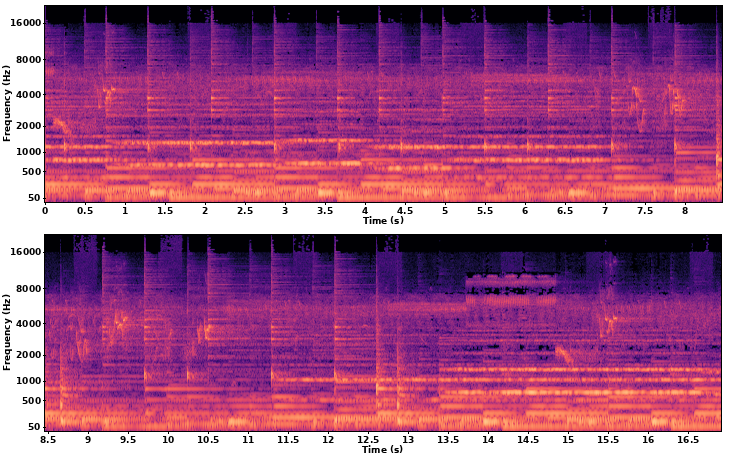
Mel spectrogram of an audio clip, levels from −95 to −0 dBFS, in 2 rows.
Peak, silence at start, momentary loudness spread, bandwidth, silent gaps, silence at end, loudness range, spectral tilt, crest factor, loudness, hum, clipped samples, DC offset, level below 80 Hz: -4 dBFS; 0 s; 5 LU; 19 kHz; none; 0 s; 4 LU; -5 dB/octave; 16 dB; -20 LUFS; none; under 0.1%; under 0.1%; -32 dBFS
